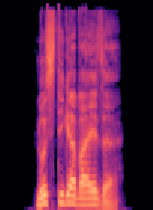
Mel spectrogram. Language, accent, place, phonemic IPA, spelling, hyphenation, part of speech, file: German, Germany, Berlin, /ˈlʊstɪɡɐˌvaɪ̯zə/, lustigerweise, lus‧ti‧ger‧wei‧se, adverb, De-lustigerweise.ogg
- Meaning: funnily enough, amusingly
